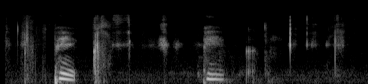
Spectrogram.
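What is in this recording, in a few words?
"pick", spoken word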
